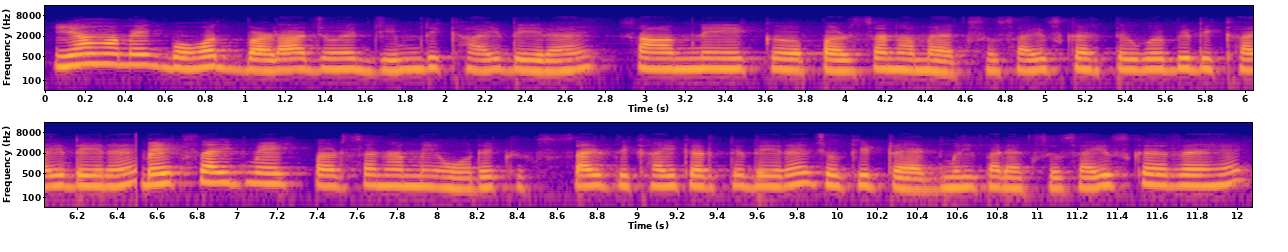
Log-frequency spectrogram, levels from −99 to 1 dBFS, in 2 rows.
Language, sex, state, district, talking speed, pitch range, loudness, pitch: Hindi, female, Bihar, Muzaffarpur, 225 wpm, 210-235 Hz, -22 LUFS, 225 Hz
